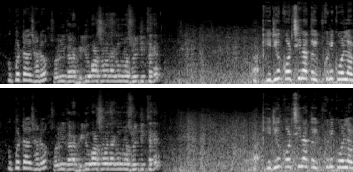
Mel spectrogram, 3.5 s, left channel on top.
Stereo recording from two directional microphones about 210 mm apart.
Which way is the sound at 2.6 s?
20° left (ahead or behind).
